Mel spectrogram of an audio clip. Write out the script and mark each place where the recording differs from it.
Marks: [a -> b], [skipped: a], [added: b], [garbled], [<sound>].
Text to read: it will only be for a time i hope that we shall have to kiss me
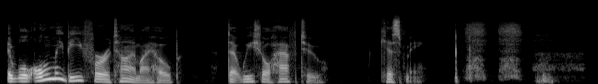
it will only be for a time i hope that we shall have to kiss me [sniff]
